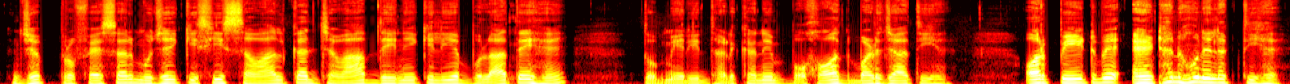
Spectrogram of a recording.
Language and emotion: Hindi, fearful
